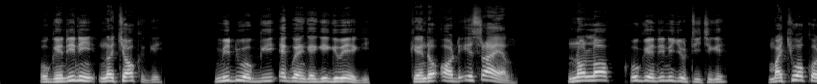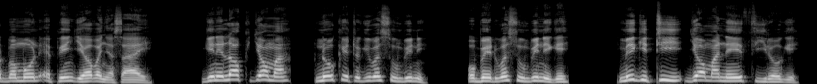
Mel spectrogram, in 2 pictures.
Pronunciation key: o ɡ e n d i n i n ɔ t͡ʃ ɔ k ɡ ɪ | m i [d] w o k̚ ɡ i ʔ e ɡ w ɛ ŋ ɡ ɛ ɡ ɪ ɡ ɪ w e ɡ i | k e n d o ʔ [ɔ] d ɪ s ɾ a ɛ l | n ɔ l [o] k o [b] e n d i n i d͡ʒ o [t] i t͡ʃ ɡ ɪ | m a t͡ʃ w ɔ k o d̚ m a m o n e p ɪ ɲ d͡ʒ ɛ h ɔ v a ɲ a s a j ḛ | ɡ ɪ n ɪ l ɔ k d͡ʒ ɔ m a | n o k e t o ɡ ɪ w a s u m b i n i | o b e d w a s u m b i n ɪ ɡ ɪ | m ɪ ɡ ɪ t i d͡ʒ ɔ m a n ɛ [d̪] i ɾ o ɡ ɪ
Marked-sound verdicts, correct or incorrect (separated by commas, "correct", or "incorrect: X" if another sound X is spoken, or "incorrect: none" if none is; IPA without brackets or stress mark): correct, correct, incorrect: ɔ, incorrect: ɡ, correct, incorrect: t̪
